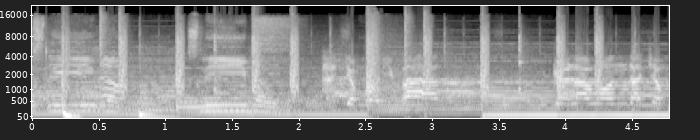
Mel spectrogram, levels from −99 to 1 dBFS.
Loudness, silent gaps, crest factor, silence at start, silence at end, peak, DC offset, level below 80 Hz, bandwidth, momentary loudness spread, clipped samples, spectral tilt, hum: -9 LUFS; none; 10 dB; 0 s; 0 s; 0 dBFS; under 0.1%; -26 dBFS; over 20 kHz; 5 LU; 2%; -3 dB/octave; none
